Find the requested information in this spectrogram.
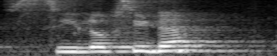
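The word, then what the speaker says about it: Psilopsida: One is Coelopsida, classes of pteridophytes. Classes of pteridophytes. One is Coelophyta. PSILO Coelopsida. इसकी example है जी Coelotum. Coelotum. P is silent in both.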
